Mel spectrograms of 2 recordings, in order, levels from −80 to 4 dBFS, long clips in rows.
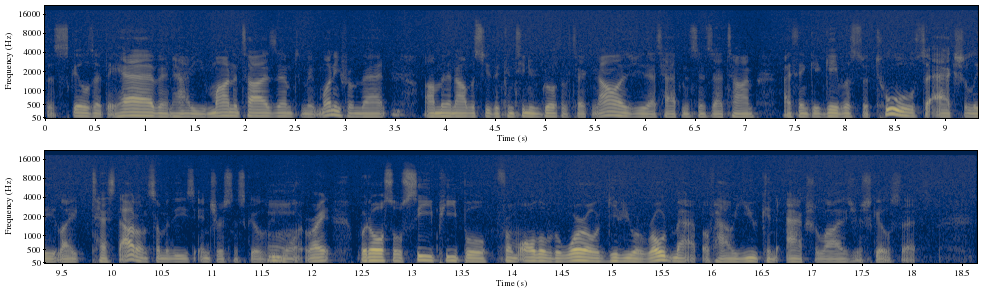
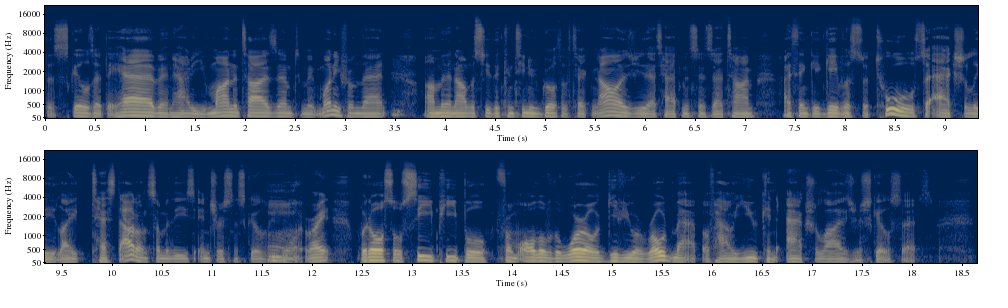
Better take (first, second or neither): second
